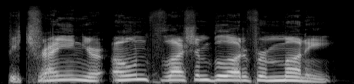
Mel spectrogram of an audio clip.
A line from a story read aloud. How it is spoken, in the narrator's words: he growled, his teeth clenched together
